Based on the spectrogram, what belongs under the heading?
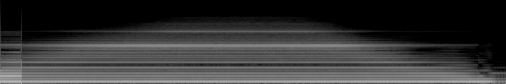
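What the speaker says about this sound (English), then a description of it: "A little bit of distortion." One held, buzzy synthesizer note through a Sherman FilterBank V2 filter, with a gritty, distorted edge, sustained steadily for several seconds before cutting off.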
